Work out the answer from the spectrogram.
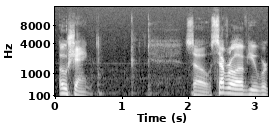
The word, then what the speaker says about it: Wouxun: Oh Jane walks on whoosh whoosh on it's pronounced O'Shane so several of you were gracious enough to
